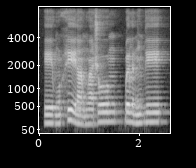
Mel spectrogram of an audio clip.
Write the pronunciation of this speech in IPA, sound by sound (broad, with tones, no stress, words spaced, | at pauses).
eː˨ɡʷũ˨ heː˦˨ɾã˨ ɡʷã˨ʃoː˦ŋ | k͡pə˧lə˨n ĩ˦ beː˦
